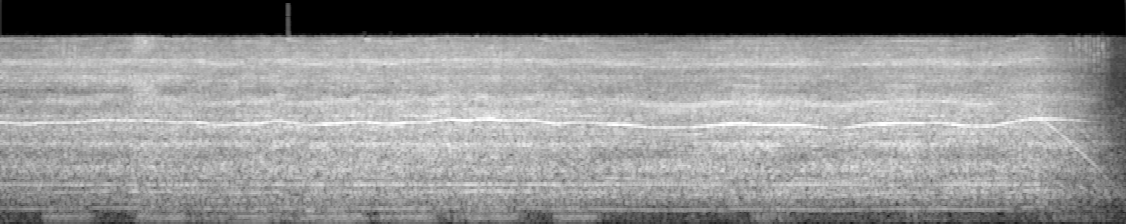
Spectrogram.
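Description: A single-beater electric mixer runs continuously at a steady whine, loud and close, holding one pitch throughout before spinning down at the end, with no talking.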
